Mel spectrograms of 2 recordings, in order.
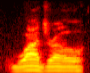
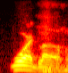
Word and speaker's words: Wardlow: like the fact that wadro um I say his name wrong way Wardlow I don't know why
